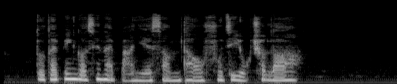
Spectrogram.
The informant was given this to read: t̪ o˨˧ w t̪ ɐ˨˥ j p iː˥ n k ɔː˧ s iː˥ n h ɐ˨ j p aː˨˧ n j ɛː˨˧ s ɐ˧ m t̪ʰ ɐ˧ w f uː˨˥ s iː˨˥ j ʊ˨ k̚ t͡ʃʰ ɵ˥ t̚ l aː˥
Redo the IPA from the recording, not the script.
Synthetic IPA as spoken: t̪ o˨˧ w t̪ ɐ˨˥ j p iː˥ n k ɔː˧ s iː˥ n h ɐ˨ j p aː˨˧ n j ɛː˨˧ s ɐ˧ m t̪ʰ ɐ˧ w f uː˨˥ t͡s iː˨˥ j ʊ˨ k̚ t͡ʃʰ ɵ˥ t̚ l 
